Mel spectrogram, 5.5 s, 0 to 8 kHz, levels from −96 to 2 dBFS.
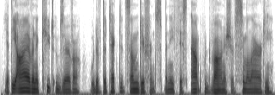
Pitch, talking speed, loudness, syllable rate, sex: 95 Hz, 195 wpm, -20 LUFS, 6.7 syllables/s, male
